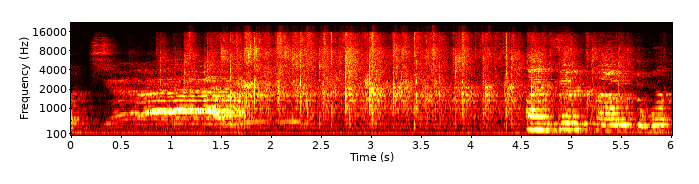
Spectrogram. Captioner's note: audience applauds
